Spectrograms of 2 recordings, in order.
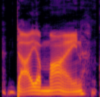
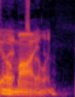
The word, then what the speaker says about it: Diamine: Alan sent an email to the Diamine Corporation to get the correct spelling, and straight from the email, they spell it DYE-A-MINE. – That's diamine. Phonetic spelling. – Thank you. The phonetic spelling, diamine. A mine.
